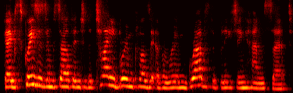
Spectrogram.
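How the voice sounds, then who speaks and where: A woman's voice: medium pitch, normal speed. A woman reading scripted screenplay narration and stage directions as the narrator of a drama table read.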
